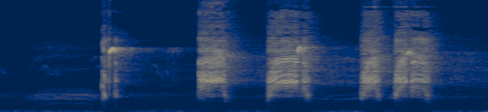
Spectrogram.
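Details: Pakistani Black Francolin, Sindhi kind, gives a crisp introductory note followed by four rasping, scratchy syllables grouped in pairs, loud and clear over a silent background.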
